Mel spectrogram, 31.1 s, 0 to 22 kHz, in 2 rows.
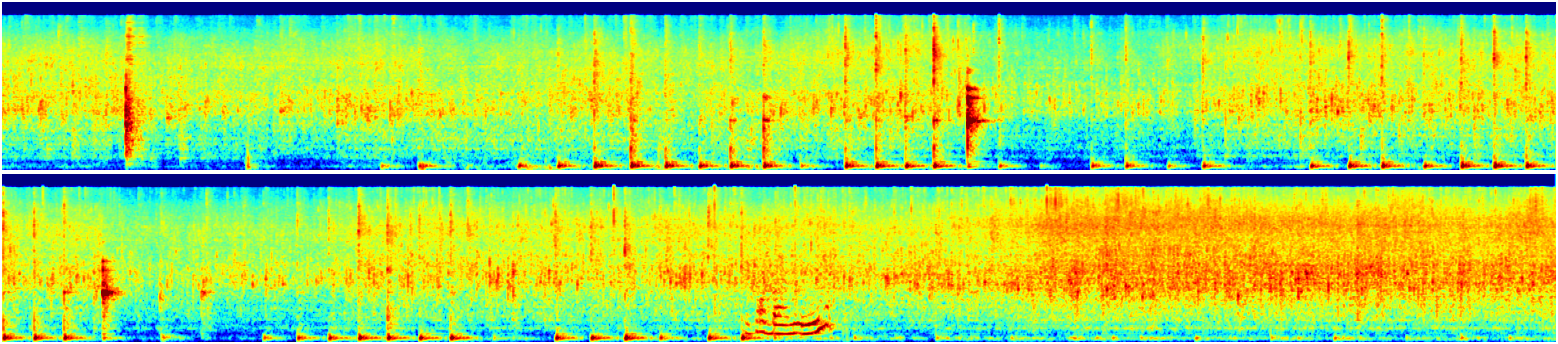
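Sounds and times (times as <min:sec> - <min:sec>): fish deep-frying in oil: 0:00.0 - 0:31.0.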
